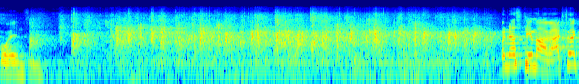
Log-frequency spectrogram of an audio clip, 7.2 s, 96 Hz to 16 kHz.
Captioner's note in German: Beifall bei der CDU und dem BÜNDNIS 90/DIE GRÜNEN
